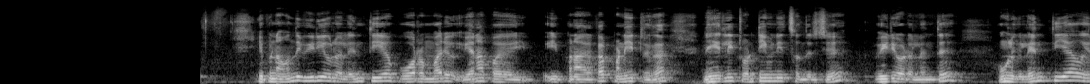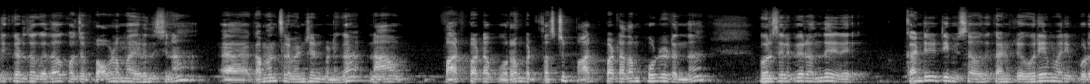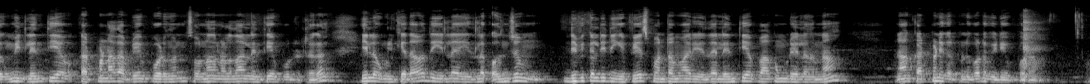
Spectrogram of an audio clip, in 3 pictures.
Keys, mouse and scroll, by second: 25.6-26.2 scroll down 1, 26.8-28.3 drag, 28.1-28.6 typing, 28.6-32.7 drag.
